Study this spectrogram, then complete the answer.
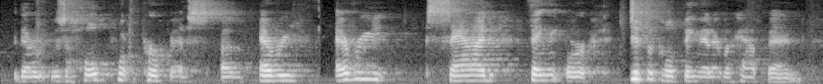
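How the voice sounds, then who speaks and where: A woman with an American accent, at a fairly slow pace and with ordinary pitch variation. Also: medium pitch for a woman. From US Midwest (Ohio). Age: 60s. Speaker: therapist. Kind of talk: interview. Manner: animated.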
